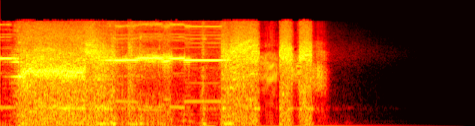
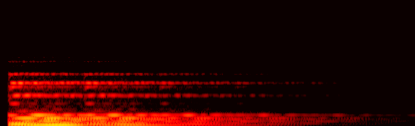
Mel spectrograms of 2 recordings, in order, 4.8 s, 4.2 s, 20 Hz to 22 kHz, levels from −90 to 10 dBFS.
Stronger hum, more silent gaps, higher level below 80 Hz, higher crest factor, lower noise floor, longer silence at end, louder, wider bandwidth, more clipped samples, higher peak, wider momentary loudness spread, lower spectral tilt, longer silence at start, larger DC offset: neither; neither; about the same, -38 dBFS vs -34 dBFS; second, 6 dB vs 16 dB; about the same, -80 dBFS vs -83 dBFS; second, 1.5 s vs 1.95 s; first, -2 LUFS vs -31 LUFS; first, 12 kHz vs 2.1 kHz; first, 0.8% vs under 0.1%; first, 0 dBFS vs -16 dBFS; second, 5 LU vs 23 LU; second, 0.5 dB/octave vs -11.5 dB/octave; about the same, 0 s vs 0.1 s; first, 0.6% vs under 0.1%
